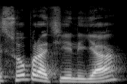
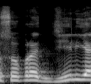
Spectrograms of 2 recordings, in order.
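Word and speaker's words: sopracciglia: एंड वाला फिक्रा जी सोपरा चीलिया पलके, इसको सोपरा जीलिया नहीं पढ़ देना। ठीक है, ये जी साइलेंट है।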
